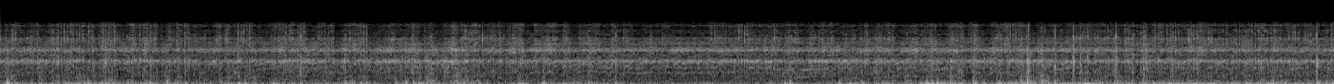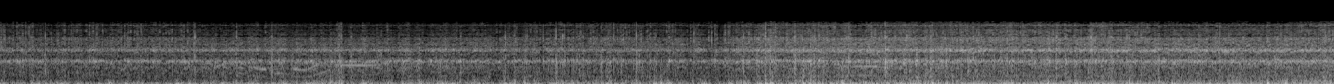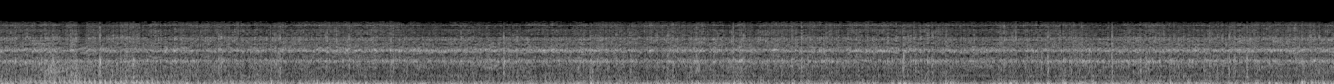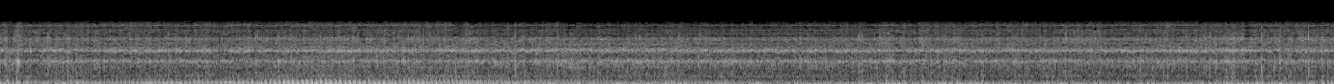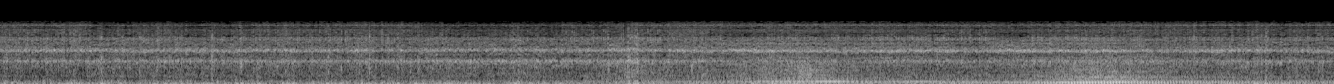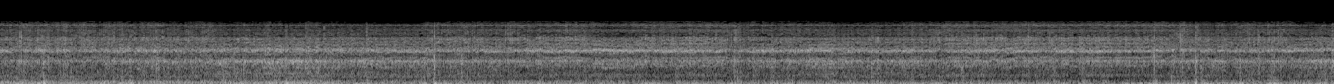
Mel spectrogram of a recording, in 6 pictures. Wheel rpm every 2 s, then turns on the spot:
70, 70, 70, 70, 70, 70, 70, 70, 70, 70, 90, 110, 120, 120, 110, 110, 110, 110, 110, 110, 120, 110, 110, 110, 120, 120, 120, 110, 120, 120, 120, 120, 120, 110, 110, 120, 120, 110, 110, 120.
none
